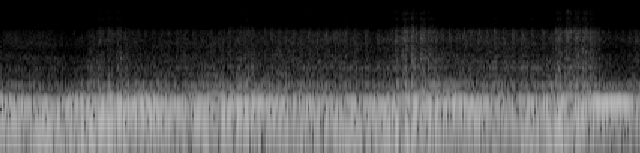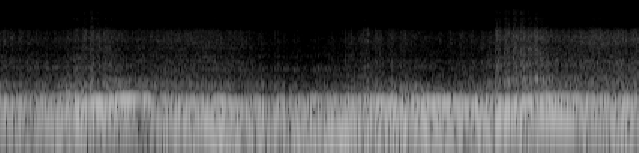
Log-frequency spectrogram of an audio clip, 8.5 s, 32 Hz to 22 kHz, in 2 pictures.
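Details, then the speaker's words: Freshly built twin-turbo Honda J35 at its first start, throttle worked by hand: lumpy, uneven stumbling revs, missing on a couple of cylinders; an injector problem is suspected. "all right well sounds like it's missing on a couple holes I probably got some injector issues"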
